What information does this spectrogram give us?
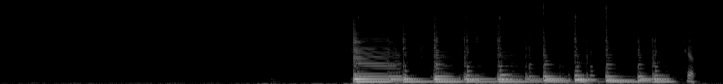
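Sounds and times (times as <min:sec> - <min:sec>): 
classical guitar: 0:03.5 - 0:06.9.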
